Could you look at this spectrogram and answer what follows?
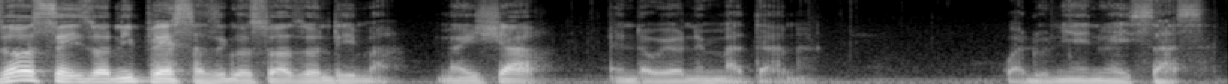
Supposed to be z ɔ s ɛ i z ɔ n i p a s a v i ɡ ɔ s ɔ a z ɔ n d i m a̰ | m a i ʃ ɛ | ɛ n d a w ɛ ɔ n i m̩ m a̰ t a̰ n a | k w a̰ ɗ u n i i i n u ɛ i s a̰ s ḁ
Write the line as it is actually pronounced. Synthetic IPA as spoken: z ɔ s ɛ i z ɔ n i p ɛ s a z i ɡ ɔ s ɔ a z ɔ n d i m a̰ | m a i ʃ a | ɛ n d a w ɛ ɔ n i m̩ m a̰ t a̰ n a | k w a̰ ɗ u n i a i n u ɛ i s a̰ s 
